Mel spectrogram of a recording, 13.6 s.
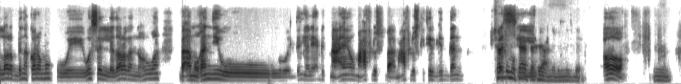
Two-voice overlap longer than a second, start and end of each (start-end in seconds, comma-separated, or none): none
